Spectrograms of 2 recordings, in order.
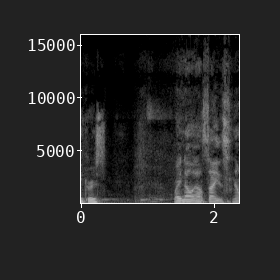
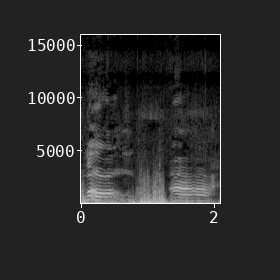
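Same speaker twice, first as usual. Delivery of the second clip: startled by the wind; 11 semitones higher than usual. Real, not acted. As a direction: yelp as the gust hits. Blasted by the wind.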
